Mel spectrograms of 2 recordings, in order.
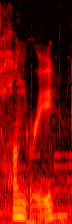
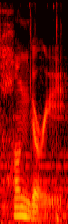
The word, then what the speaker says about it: Hungary: Isn't pronounced hungry. It's Hungary.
